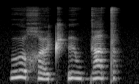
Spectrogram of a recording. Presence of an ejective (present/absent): present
